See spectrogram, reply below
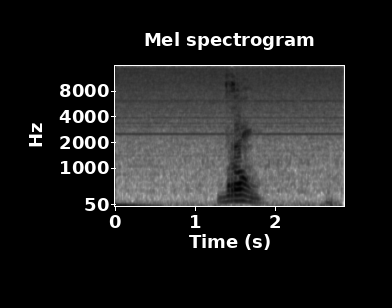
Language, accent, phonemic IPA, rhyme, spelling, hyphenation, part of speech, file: Dutch, Netherlands, /vrɔŋ/, -ɔŋ, wrong, wrong, noun / verb, Nl-wrong.ogg
- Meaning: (noun) torse (a ring made of two strips of cloth intertwined used on top of helmets to soften any blow); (verb) singular past indicative of wringen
